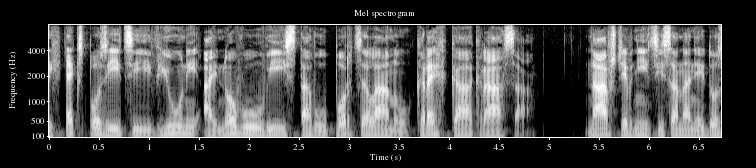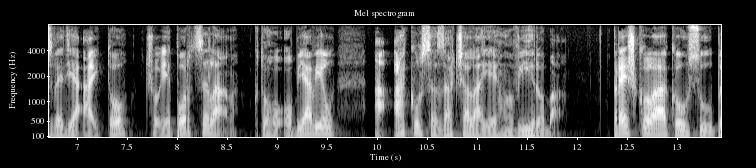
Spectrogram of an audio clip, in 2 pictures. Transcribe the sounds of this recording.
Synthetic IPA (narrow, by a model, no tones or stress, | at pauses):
iɣɛkspɔziːt͡siiːvjuːniʔajnɔʋuːʋiːst̪aʋupɔɾt͡sɛlaːnukɾɛxkaːkɾaːsa̰ | naːʊʃcɛʊɲiːt͡sisanaɲɛjd̪ɔzʋɛɟɪaʔajt̪ɔt͡ʃɔjɛpɔɾt͡sɛla̰ːnkt̪ɔɦɔ̰ʔɔbjaʋil | a̰ʔakɔsazat͡ʃalajɛɦɔʋiːɾɔba̰ | pɾɛʃkɔlaːkɔʊsuːp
